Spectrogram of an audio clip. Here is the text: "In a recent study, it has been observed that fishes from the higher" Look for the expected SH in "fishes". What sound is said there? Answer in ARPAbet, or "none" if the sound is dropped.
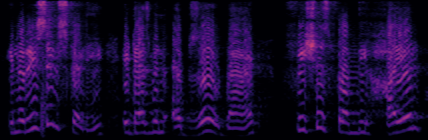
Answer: SH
